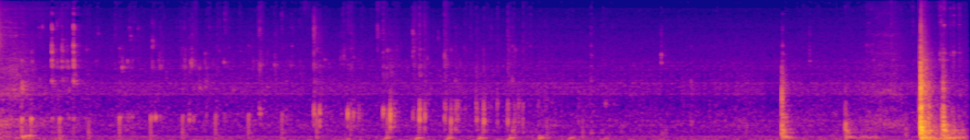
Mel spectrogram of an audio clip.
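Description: Beer poured from a glass bottle into a glass stein: irregular glugs and splashes of liquid for about the first eight seconds, which then stop. A knock follows, and near the end a louder thud as the full stein is set down on the table.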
